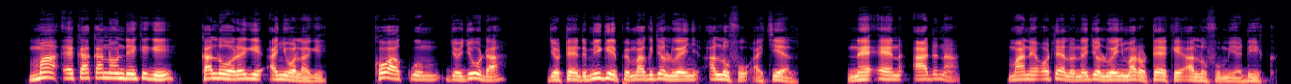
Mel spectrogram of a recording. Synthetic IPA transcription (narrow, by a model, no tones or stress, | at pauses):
maʔɛkakanɔndɪkɡɪ | kalʊɔɾɛɡɪʔaɲwɔlaɡɪ | kɔakwomd͡ʒɔd͡ʒʊda | d͡ʒɔtɛndmiɡepemaɡd͡ʒɔlwɛɲalʊfʊʔa̰t͡ʃɪɛl | nɛʔɛnadna | manɛɔtɛlɔnɛd͡ʒɔlweɲmaɾɔtɛkɛa̰lʊfomɪadik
